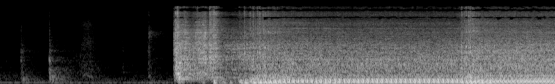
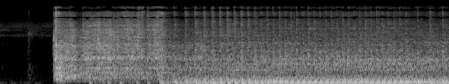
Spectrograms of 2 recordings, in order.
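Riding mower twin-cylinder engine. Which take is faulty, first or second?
second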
